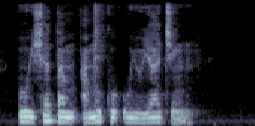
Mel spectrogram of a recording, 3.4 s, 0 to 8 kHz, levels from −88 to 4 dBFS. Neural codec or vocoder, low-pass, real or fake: none; 7.2 kHz; real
